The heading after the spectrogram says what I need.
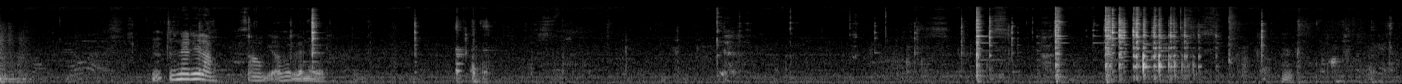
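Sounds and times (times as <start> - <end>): plates and bowl clinking: 4.1 - 5.1, 8.5 - 13.4.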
